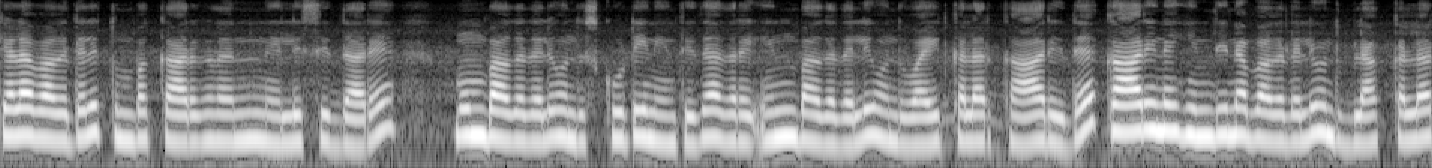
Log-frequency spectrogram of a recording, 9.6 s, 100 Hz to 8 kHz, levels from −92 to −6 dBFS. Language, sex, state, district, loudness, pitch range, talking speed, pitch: Kannada, female, Karnataka, Bijapur, -16 LUFS, 200-230 Hz, 140 wpm, 215 Hz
